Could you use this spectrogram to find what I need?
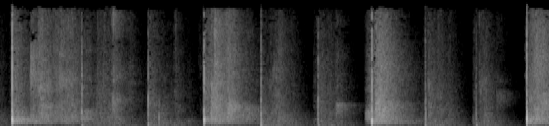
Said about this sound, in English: And by the way, I encourage you to clap palm to palm. That will save your hands. It'll save your hands.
